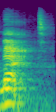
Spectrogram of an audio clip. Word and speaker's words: gnat: And I blamed her for the things I broke, and I thought of her as a gnat, spelled with a G.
